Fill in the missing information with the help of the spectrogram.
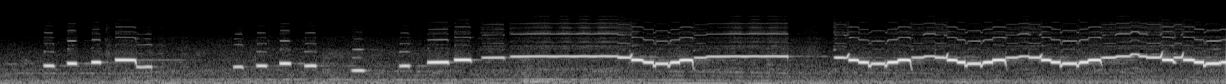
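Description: Solo recorder playing a pasodoble tune: short detached notes in little rising phrases, then a long held high note with a quick dip, and after a brief break a winding run of notes up and down that ends falling.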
